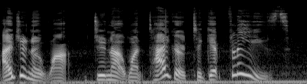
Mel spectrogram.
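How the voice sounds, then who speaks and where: Over clear background noise, someone performs a put-on character voice at a moderate pace. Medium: read story. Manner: earnest, literal.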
